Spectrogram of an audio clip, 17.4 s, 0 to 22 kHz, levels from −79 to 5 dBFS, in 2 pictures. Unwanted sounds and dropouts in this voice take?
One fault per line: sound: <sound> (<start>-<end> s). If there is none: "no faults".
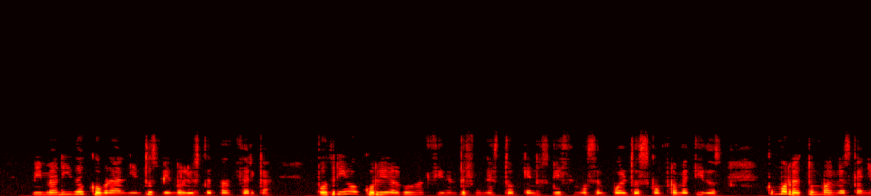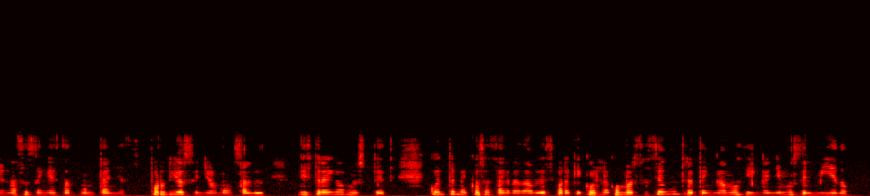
no faults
